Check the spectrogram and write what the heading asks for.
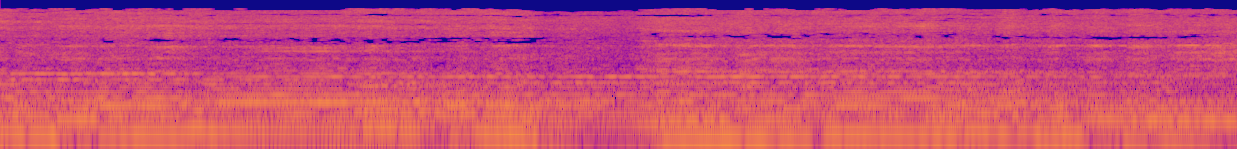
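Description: Slow, melodic chanting in a man's voice, long held notes stepping slowly between pitches.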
